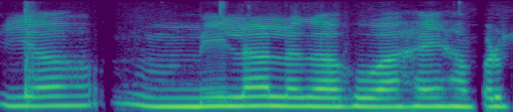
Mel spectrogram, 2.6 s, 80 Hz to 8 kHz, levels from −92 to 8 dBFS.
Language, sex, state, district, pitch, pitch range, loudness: Hindi, female, Bihar, Araria, 230 Hz, 230-245 Hz, -18 LUFS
